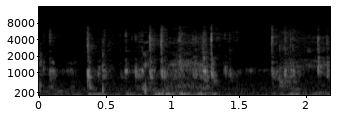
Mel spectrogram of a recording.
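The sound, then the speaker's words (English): Rapid, irregular clatter of knuckles banging on a computer keyboard, dense bursts of plastic key clicks, with a brief pause midway before the clacking resumes. “Just banging your knuckles on your keyboard.”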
